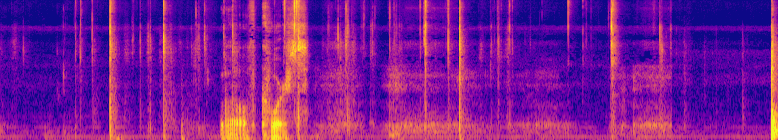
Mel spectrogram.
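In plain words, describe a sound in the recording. A plastic wrapper crinkles as it is peeled off a plastic ball.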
